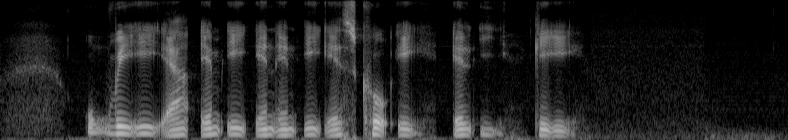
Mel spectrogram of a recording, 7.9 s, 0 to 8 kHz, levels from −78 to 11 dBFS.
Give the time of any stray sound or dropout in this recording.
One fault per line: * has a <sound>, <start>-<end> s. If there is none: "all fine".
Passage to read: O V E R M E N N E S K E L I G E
all fine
